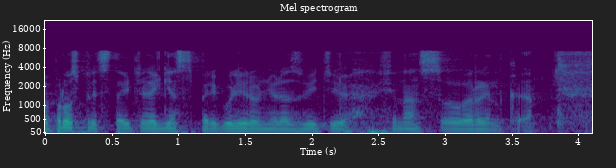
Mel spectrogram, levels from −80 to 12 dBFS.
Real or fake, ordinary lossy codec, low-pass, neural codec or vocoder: real; none; 7.2 kHz; none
